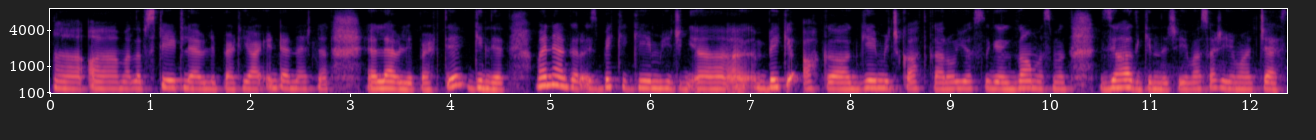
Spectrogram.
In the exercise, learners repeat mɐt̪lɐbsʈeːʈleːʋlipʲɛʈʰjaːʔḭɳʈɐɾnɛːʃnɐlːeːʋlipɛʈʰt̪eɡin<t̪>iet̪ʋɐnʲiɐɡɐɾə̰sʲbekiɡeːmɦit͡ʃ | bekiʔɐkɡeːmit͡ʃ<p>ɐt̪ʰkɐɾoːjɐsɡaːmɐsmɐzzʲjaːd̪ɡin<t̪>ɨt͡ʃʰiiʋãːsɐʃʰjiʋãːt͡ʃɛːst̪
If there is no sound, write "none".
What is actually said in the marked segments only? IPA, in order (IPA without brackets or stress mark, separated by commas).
d̪, k, d̪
